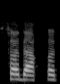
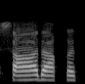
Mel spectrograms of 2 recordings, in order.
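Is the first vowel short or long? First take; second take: short; long. First: The first vowel is short. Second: The first vowel is drawn out long. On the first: The speaker calls it right. "सदाकत होता है" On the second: The speaker calls it wrong. "सादाकत नहीं होता"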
